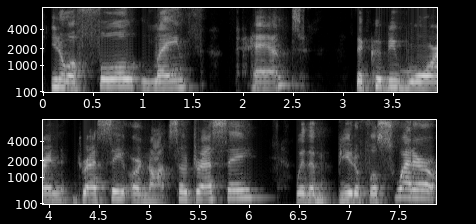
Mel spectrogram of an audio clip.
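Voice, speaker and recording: A woman with a Boston accent speaks as a wardrobe stylist on a video call. Her delivery is chatty and emphatic, and she laughs easily. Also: medium pitch. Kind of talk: casual live webinar talk.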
